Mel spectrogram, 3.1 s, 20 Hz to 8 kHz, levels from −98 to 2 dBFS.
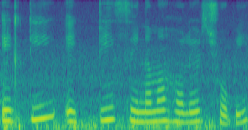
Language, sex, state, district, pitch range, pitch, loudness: Bengali, female, West Bengal, Jhargram, 205-255 Hz, 230 Hz, -17 LUFS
